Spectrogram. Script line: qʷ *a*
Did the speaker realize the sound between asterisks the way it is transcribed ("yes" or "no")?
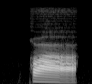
yes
